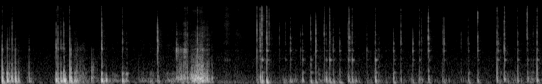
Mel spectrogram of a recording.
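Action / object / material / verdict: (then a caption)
tap / corrugated plastic pop tube / plastic / none. Long nails tap and scratch along the ridges of a hollow pink corrugated plastic pop tube about 25 cm long. Dozens of short, dry, hollow clicks with a low body come in quick irregular runs, broken by a few longer raspy scrapes across the ridges.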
